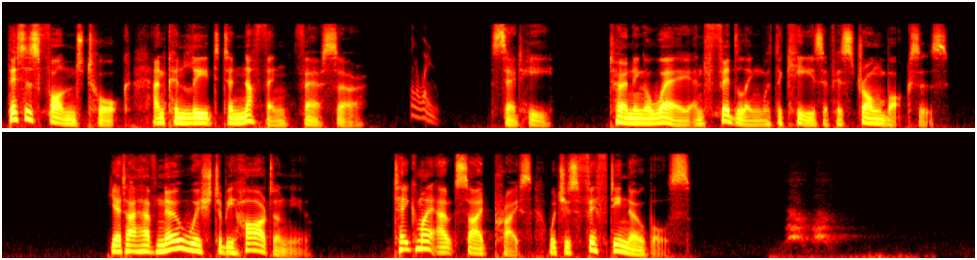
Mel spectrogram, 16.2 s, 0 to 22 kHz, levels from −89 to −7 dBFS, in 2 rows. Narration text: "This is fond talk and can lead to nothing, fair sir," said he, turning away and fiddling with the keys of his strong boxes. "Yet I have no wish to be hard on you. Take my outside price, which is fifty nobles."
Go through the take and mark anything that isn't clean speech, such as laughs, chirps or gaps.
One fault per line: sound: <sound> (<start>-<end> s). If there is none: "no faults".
sound: chirp (3.4-3.7 s)
sound: bark (14.5-15.9 s)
